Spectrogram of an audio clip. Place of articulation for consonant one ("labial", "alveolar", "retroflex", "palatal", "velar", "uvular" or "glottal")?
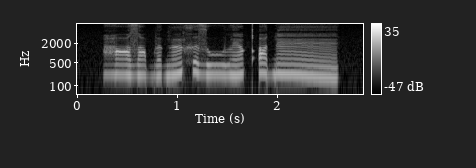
glottal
